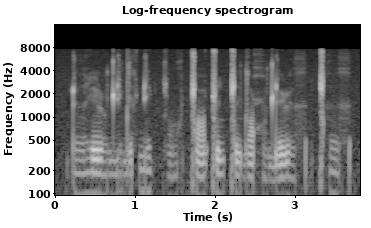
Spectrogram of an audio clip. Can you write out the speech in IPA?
ʈ ə̤ ɦ ĩ ɭ ɔ̤ d ɖ i̤ d ə x ɖ i̤ ʈ c ɔ̤ x ǁ ɒ ǁ ø ʎ ǁ ɨ d ɔ ħ ɔ̤ d ɖ ɨ ɭ ə̤ x | ǁʰ ə̤ x

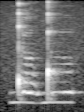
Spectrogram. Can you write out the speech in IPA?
ŋ͡ǃ y lˠ i̤ ŋ͡ǃ ɯ ʊ̯

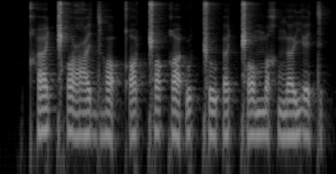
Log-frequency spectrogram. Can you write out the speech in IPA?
qʰ e ǁʰ ɔ ʕ e dʱ ɒ ʔ qʼ ɔ ǁ ɔ q ɜ ʔ u ǁ u ʔ ɜ ǁ ɔ m ɜ χ ŋ ɜ j e t

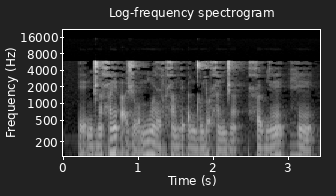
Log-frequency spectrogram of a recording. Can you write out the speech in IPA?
ḛ n d͡ʒ ɐ̃ ħ ẽ ʔ a̰ ʒ o̰ m b ũ ʕ ṳ ħ ã b e ʔ ɐ n d u j o̰ ħ ẽ n d͡ʒ ɐ̃ | ħ ɵ ɡ ẽ | ɦ ẽ

